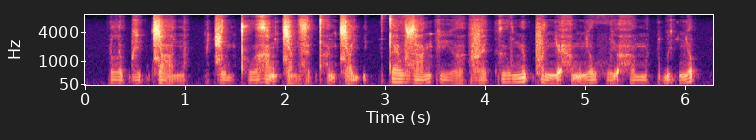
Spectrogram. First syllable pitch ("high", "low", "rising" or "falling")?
low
